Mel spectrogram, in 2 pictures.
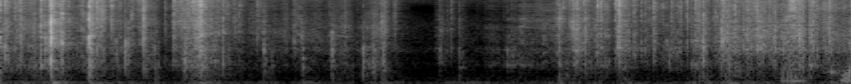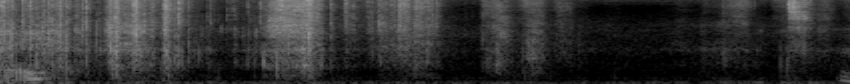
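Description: A paper envelope, part of a mailed package, is torn open up close, giving rustling, crinkling and ripping bursts across several seconds, with soft handling noise between the tears.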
